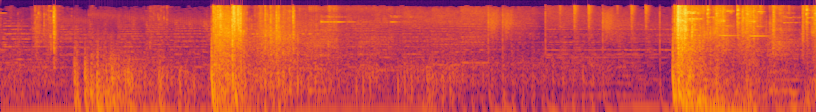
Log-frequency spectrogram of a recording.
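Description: Napalm strike explosions in Call of Duty Cold War, with three loud booming bursts spaced across the clip over a constant rumbling, crackling battle bed.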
